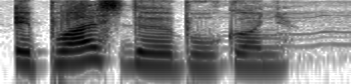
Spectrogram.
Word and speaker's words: Époisses de Bourgogne: Époisses de Bourgogne.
